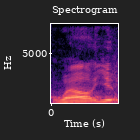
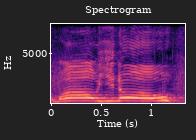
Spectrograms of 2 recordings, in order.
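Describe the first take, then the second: First: Said in the usual way. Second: Well, you know, pitched way up and stretched slowly; high drawn-out sing-song. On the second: Pretend. Streamer teasing the opponent, high sing-song. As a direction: float it up high and slow, teasing. Repeated catchphrase, sung out high.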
